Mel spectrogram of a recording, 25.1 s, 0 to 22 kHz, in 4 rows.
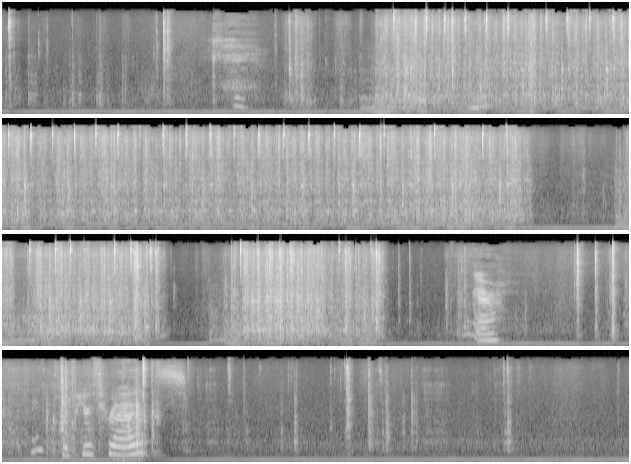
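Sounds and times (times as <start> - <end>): sewing machine stitching: 3.6 - 11.6, 12.4 - 16.4.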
